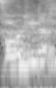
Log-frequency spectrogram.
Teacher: in native English, speaking English, we really don't pronounce the final syllable that strongly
